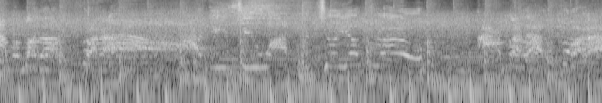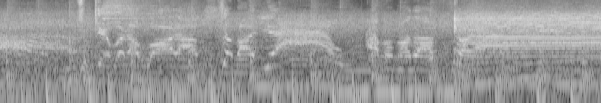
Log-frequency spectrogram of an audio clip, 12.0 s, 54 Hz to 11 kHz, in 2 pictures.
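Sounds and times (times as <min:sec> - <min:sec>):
punk rock song: 0:00.0 - 0:12.0
singer yelling: 0:00.0 - 0:12.0.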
